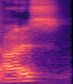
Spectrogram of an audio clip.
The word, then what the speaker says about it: Aris: My name is Aris, or Aries, depending on how you say it.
